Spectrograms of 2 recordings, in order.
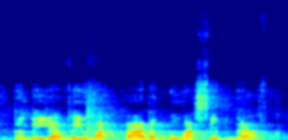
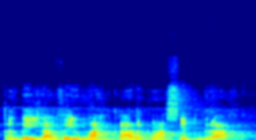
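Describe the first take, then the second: No difference in how they are said.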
